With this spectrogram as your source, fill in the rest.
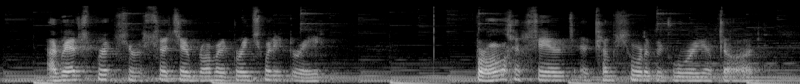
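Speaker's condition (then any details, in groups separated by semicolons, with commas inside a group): Cleft lip and palate, Goldenhar syndrome; congenital, from Dogen heart syndrome, missing right ear, right lung, right jawbone, right facial bones, asymmetrical face; scoliosis surgery at age 11, two days intubated in ICU, unable to talk then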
